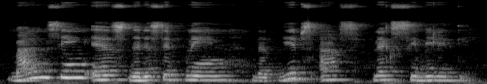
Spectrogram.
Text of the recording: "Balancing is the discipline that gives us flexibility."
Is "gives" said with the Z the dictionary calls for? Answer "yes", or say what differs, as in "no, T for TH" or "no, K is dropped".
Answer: no, S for Z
